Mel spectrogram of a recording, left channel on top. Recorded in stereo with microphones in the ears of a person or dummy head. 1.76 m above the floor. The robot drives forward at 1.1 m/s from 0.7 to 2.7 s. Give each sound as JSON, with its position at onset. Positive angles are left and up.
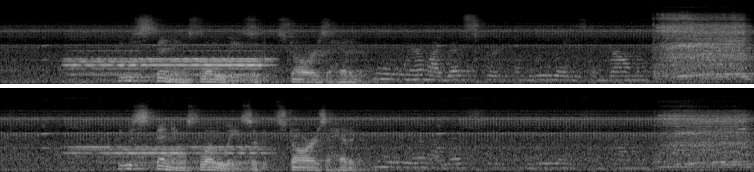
{"t": 1.2, "sound": "a man speaking", "side_deg": -30, "distance_m": 1.5}
{"t": 3.7, "sound": "a woman speaking", "side_deg": 45, "distance_m": 3.0}
{"t": 6.5, "sound": "a blender", "side_deg": 55, "distance_m": 6.5}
